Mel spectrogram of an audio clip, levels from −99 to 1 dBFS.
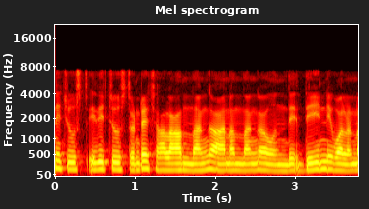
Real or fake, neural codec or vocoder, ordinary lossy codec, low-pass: fake; vocoder, 44.1 kHz, 80 mel bands, Vocos; none; 7.2 kHz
